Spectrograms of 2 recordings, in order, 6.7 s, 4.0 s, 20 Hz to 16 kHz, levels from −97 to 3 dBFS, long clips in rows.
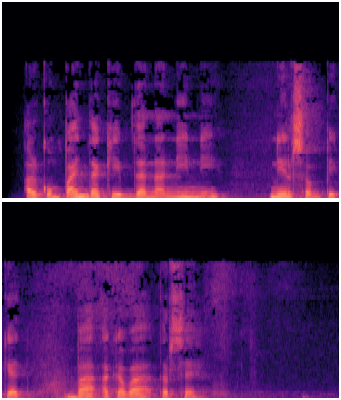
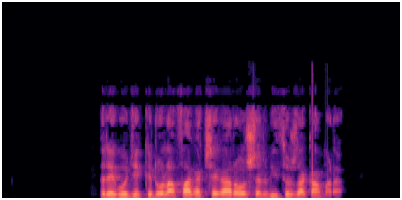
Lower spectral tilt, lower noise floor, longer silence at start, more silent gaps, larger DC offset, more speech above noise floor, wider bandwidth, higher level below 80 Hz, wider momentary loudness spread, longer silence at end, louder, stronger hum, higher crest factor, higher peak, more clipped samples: about the same, -5 dB/octave vs -4.5 dB/octave; second, -60 dBFS vs under -90 dBFS; second, 0.25 s vs 1 s; neither; neither; second, 34 dB vs over 66 dB; first, 11.5 kHz vs 10 kHz; first, -66 dBFS vs -72 dBFS; first, 12 LU vs 7 LU; first, 1.15 s vs 0.6 s; second, -27 LUFS vs -24 LUFS; neither; about the same, 18 dB vs 20 dB; second, -10 dBFS vs -6 dBFS; neither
